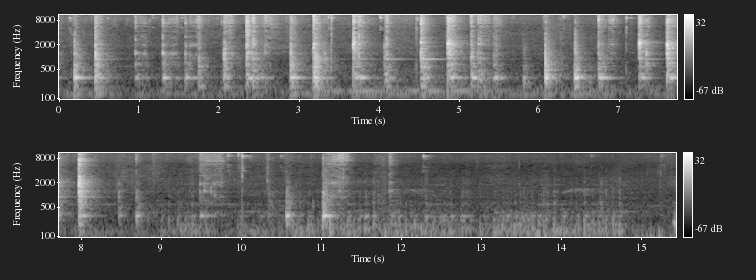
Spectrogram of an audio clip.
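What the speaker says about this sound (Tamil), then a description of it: "இப்போ மாங்காய் திருகி வச்சதை சேர்த்துட்டு நல்லா வதக்கிக்கோங்க." Grated raw mango is stirred and sautéed in a pan, a spatula scraping in quick rhythmic strokes, loud and close at first, then easing into softer, sparser scrapes with a faint sizzle underneath.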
